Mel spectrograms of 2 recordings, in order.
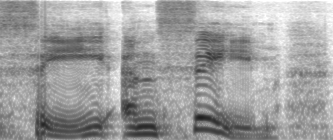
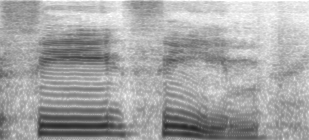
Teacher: you have this EE sound repeated and that's called assonance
